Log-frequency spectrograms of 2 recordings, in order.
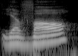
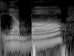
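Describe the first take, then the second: First: The middle consonant is a V sound. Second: The middle consonant is a B sound. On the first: "in the Hebrew roots version, it says Yaval" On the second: "In Strong's Concordance, it says Yabal"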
